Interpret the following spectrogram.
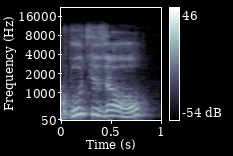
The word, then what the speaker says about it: Butsuzō: Buddhism today okay well butazole is the Japanese pronunciation of a Chinese word and the Chinese word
